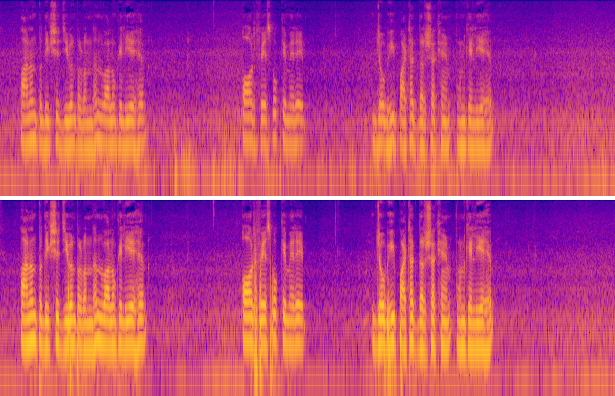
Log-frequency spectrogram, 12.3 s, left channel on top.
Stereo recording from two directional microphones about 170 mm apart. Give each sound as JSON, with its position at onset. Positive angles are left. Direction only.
{"t": 0.3, "sound": "a man's voice", "side_deg": -45}
{"t": 4.8, "sound": "a man's voice", "side_deg": -50}
{"t": 7.5, "sound": "a man's voice", "side_deg": -50}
